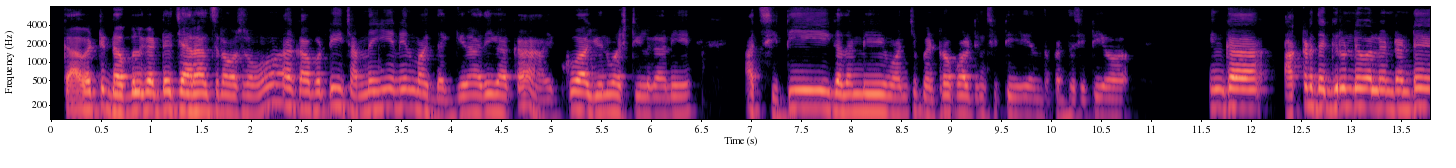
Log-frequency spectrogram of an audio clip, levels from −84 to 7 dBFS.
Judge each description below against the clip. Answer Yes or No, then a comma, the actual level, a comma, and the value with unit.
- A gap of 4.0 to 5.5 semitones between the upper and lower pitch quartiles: No, average, 3.1 semitones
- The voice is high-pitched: No, medium, 150 Hz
